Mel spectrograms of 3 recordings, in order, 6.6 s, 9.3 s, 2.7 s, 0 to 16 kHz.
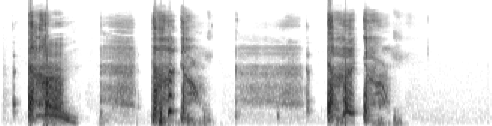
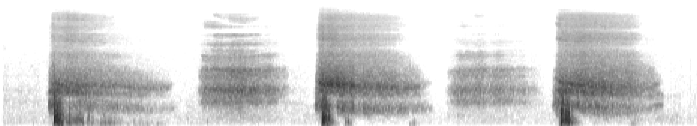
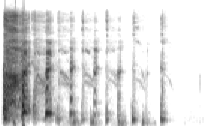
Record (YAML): three_cough_length: 6.6 s
three_cough_amplitude: 32768
three_cough_signal_mean_std_ratio: 0.36
exhalation_length: 9.3 s
exhalation_amplitude: 31738
exhalation_signal_mean_std_ratio: 0.36
cough_length: 2.7 s
cough_amplitude: 32767
cough_signal_mean_std_ratio: 0.33
survey_phase: beta (2021-08-13 to 2022-03-07)
age: 45-64
gender: Female
wearing_mask: 'No'
symptom_abdominal_pain: true
smoker_status: Current smoker (e-cigarettes or vapes only)
respiratory_condition_asthma: false
respiratory_condition_other: false
recruitment_source: REACT
submission_delay: 7 days
covid_test_result: Negative
covid_test_method: RT-qPCR
influenza_a_test_result: Unknown/Void
influenza_b_test_result: Unknown/Void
